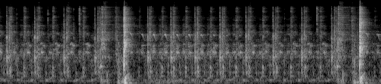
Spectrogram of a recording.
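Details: 1/2-scale Paul Breisch Olds hit-and-miss gas model engine, freshly restored, running very slow without cooling water, cylinder barely warm: light valve-gear clatter, sharp pops seconds apart; fires every draw, even when drawing twice; normal.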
